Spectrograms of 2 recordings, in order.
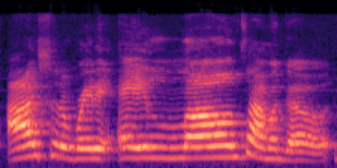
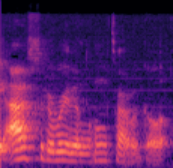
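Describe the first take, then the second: First: Louder, slower, every word leaned on; loud drawn-out insistence; emphatic repeat. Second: Said in the usual way. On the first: Shown as a demonstration. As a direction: drive the regret home, slowly. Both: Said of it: "repeated louder and slower".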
